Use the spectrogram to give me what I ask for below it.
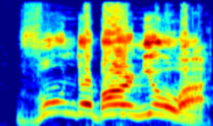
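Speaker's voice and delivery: high loud joyful cheer; glad cheer. Acted. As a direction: cheer it out with delight. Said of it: "cheered Mister M gladly".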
